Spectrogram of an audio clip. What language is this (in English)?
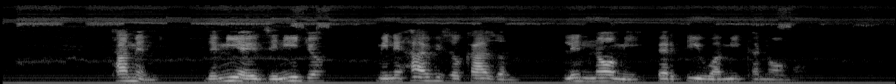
Esperanto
